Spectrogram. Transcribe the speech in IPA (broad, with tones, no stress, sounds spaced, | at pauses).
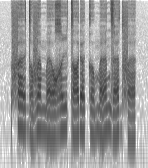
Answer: f ɛː˦ ɪ̯ d ɐ˩ v ɛ˦ m ɛː˩ ʊ̯ ʁ iː˦ t ɐː˩˥ ɾʲ ɐ˩˥ ɪ̯ k ə˩˥ ʊ̯ m ɛː˩˥ n z ɛː˩˥ d f ɛ˩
